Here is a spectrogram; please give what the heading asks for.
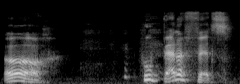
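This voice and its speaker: A man's voice: a little high, big pitch swings, slow, bright, forceful tone. Brash, profane young man ranting. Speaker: podcast co-host. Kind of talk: casual anime podcast chat.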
